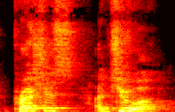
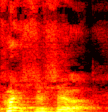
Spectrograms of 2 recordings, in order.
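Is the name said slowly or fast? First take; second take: slowly; fast. First: The name is said slowly and carefully. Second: The name is said fast and rushed.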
